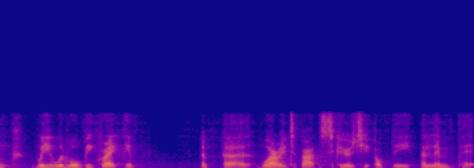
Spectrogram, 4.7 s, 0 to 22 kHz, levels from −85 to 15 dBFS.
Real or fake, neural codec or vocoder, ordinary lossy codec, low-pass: fake; codec, 16 kHz in and 24 kHz out, 0.6 kbps, FocalCodec, streaming, 4096 codes; none; 7.2 kHz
